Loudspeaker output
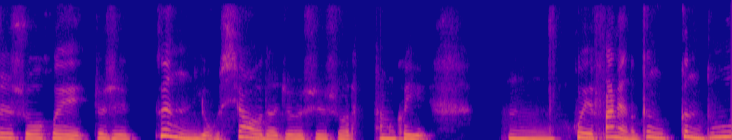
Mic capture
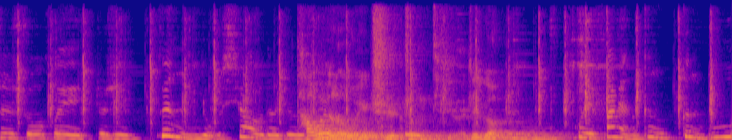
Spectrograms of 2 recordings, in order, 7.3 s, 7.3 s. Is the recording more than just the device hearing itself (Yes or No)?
Yes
